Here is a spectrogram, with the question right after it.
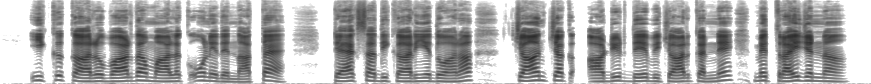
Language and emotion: Dogri, fearful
